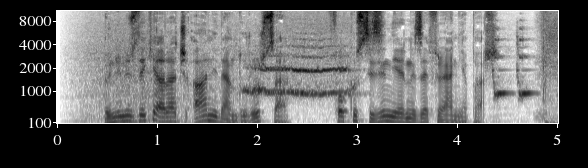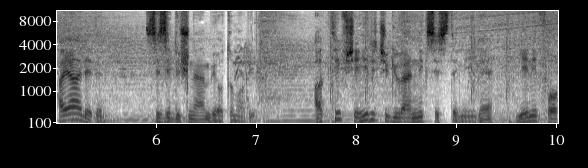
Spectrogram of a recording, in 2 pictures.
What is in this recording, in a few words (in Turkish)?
reklam karizmatik; ford focus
